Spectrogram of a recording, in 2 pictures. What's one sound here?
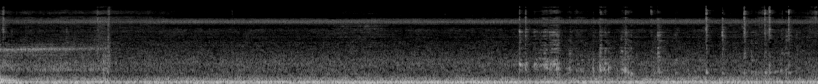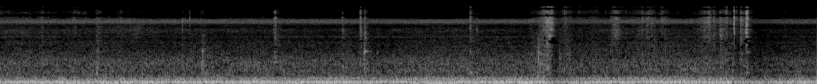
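Small metal pieces clink and rattle as they are handled close by.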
